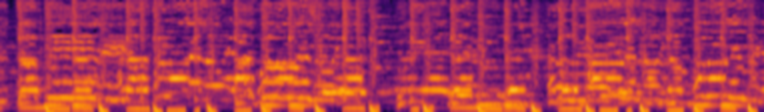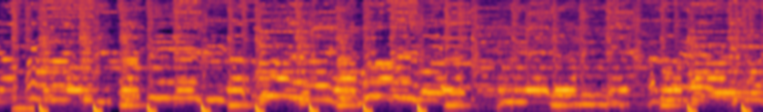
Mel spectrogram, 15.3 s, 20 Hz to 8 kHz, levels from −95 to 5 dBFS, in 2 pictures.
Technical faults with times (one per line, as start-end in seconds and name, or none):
0.00-15.28 noise suppressor applied to music or sounds
0.00-0.20 sound cut by the noise suppressor
3.81-4.12 sound cut by the noise suppressor
12.34-12.64 sound cut by the noise suppressor
13.62-14.19 sound cut by the noise suppressor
